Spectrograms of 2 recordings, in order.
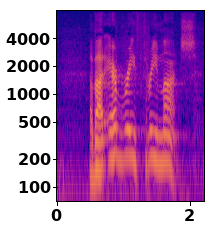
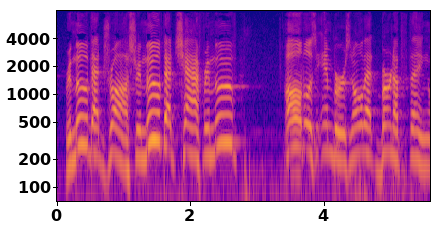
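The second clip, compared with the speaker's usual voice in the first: fervent prayer; 3 semitones higher, 6 dB louder than usual. Acted. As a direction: cry out to God for the whole room.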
